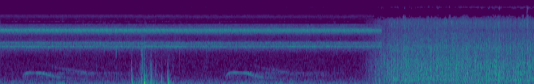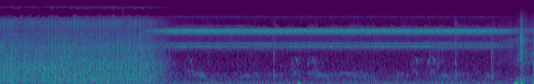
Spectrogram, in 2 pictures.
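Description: Night chorus of crickets and other insects trilling steadily, with an owl hooting low twice in the first five seconds and fainter hoots later on. About a third of the way in, a steady rushing hiss lasting about six seconds covers the insects, then stops suddenly.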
